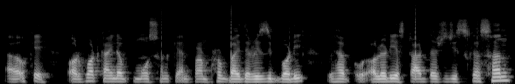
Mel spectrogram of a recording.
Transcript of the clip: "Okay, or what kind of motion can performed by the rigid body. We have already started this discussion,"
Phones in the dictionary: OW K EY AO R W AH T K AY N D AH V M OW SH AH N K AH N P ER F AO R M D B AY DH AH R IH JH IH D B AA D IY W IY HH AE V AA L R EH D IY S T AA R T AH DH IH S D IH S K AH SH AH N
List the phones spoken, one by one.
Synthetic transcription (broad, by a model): OW K EY AO R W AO T K AY N D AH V M OW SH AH N K AH N P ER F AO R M B AY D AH R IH Z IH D B AA D IY W IY HH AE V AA L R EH D IY S T AA R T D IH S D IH S K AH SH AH N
